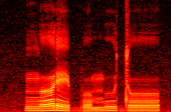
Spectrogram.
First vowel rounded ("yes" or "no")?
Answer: no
